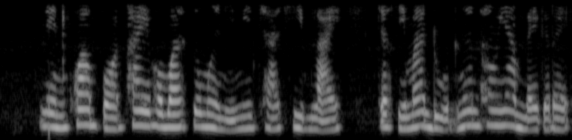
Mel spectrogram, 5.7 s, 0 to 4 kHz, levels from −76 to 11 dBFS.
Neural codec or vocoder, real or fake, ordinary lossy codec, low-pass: none; real; none; 3.6 kHz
